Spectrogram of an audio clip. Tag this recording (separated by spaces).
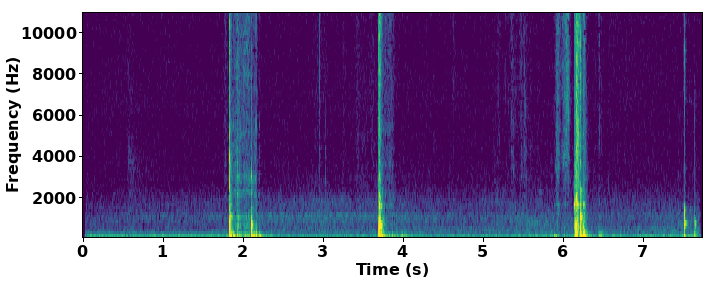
wood knock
